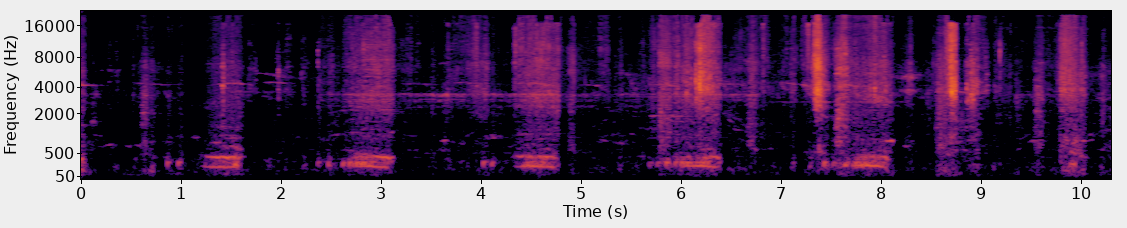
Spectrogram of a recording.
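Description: Pigeons in a loft coo softly in repeated low, throaty phrases, roughly every second or two across the stretch, fairly faint, with light rustling and a few higher chirps between calls.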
